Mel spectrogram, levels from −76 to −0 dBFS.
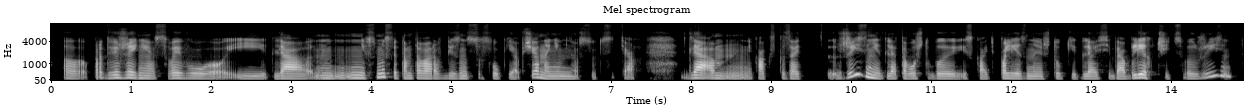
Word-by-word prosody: э, 140 Hz, -1 st, -1 dB, 0.2 s
продвижения 160 Hz, -2 st, +2 dB
своего 145 Hz, -2 st, -1 dB
и 130 Hz, -1 st, -4 dB
для 135 Hz, -1 st, +4 dB
н 150 Hz, -1 st, -3 dB, 0.2 s
н 160 Hz, -, +2 dB
не 155 Hz, -, 0 dB
в 145 Hz, -, -3 dB
смысле, 205 Hz, -3 st, -1 dB
там, 145 Hz, -1 st, -2 dB
товаров, 140 Hz, -2 st, +2 dB
бизнес 140 Hz, -1 st, -5 dB
услуг. 140 Hz, -1 st, -8 dB
Я 125 Hz, -, -4 dB
вообще 195 Hz, -, +2 dB
анонимно 130 Hz, -6 st, -1 dB
в -, -, -13 dB
соцсетях. -, -, -8 dB, 0.5 s
Для, 160 Hz, -1 st, +7 dB
ам, 150 Hz, -2 st, -3 dB
как -, -, -1 dB
сказать, 135 Hz, -2 st, -3 dB, 0.3 s
жизни, 200 Hz, -, +2 dB
для 135 Hz, 0 st, -1 dB
того, 140 Hz, +1 st, -1 dB
чтобы 130 Hz, -2 st, -2 dB
искать 125 Hz, -1 st, -5 dB
полезные 135 Hz, -3 st, +1 dB
штуки 130 Hz, -1 st, -8 dB
для 130 Hz, -1 st, +1 dB
себя, 125 Hz, +1 st, -1 dB
облегчить 165 Hz, +7 st, +5 dB
свою 135 Hz, -1 st, -6 dB
жизнь, 260 Hz, -, -3 dB
140 Hz, 140 wpm, -23 LUFS, 135-155 Hz, 0.5 s, Для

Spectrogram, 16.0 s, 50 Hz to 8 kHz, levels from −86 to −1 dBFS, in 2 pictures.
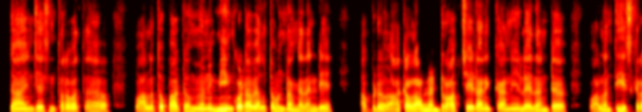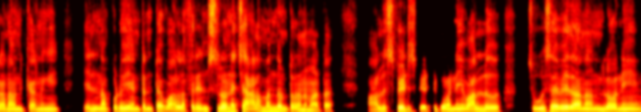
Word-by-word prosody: Join 160 Hz, 0 st, +1 dB
చేసిన 165 Hz, -1 st, -1 dB
తర్వాత 155 Hz, 0 st, -1 dB, 0.6 s
వాళ్ళతో 150 Hz, +5 st, +1 dB
పాటు 175 Hz, +1 st, +1 dB, 0.2 s
మని 160 Hz, 0 st, +2 dB
మేము 155 Hz, +3 st, +5 dB
కూడా 180 Hz, +1 st, +6 dB
వెళ్తూ 160 Hz, +4 st, -1 dB
ఉంటాం 160 Hz, -4 st, 0 dB
గదండీ! 120 Hz, +1 st, -2 dB, 0.5 s
అప్పుడు 150 Hz, +4 st, -2 dB, 0.2 s
అక్కడ 135 Hz, +1 st, +1 dB
వాళ్ళని 140 Hz, +1 st, +3 dB
డ్రాప్ 135 Hz, +1 st, +1 dB
చేయడానికి 165 Hz, -2 st, +2 dB
కానీ, 150 Hz, +1 st, 0 dB
లేదంటే 135 Hz, 0 st, 0 dB, 0.4 s
వాళ్ళని 135 Hz, +1 st, -3 dB
తీసుకురావడానికి 150 Hz, +1 st, 0 dB
కానీ 150 Hz, 0 st, -1 dB, 0.5 s
ఎళ్ళినప్పుడు 165 Hz, +4 st, -1 dB
ఏంటంటే 160 Hz, +3 st, -1 dB
వాళ్ళ 160 Hz, -1 st, +2 dB
ఫ్రెండ్స్‌లోనే 190 Hz, +6 st, +1 dB
చాలామంది 180 Hz, +3 st, 0 dB
ఉంటారనమాట. 140 Hz, -6 st, -1 dB, 0.6 s
ఆళ్ళు 140 Hz, +1 st, -2 dB
స్పెక్స్ 145 Hz, -1 st, +2 dB
పెట్టుకొని 155 Hz, 0 st, 0 dB
వాళ్ళు 140 Hz, 0 st, +1 dB, 0.5 s
చూసే 180 Hz, +2 st, +2 dB
విధానంలో‌ని 155 Hz, -1 st, +3 dB
155 Hz, 125 wpm, -23 LUFS, 145-165 Hz, 0.6 s, కూడా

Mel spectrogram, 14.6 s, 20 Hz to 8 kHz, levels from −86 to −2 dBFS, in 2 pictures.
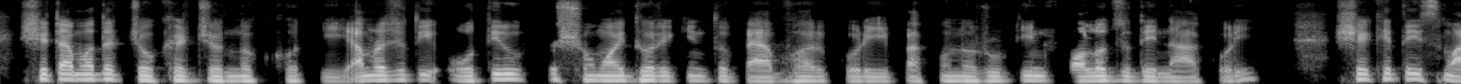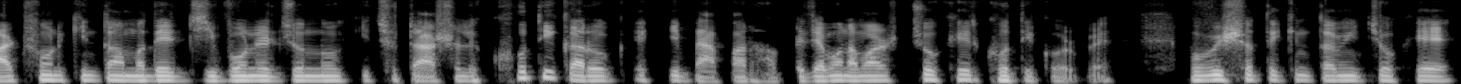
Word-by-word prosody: সেটা 140 Hz, 0 st, +2 dB
আমাদের 135 Hz, 0 st, +4 dB
চোখের 115 Hz, 0 st, +2 dB
জন্য 105 Hz, 0 st, +2 dB, 0.2 s
ক্ষতি।" 100 Hz, -2 st, -6 dB
আমরা 120 Hz, +2 st, +4 dB
যদি 125 Hz, +1 st, -3 dB, 0.2 s
অতিরিক্ত 140 Hz, +6 st, +1 dB, 0.2 s
সময় 115 Hz, -1 st, +3 dB
ধরে 115 Hz, -1 st, +4 dB
কিন্তু 110 Hz, -1 st, -5 dB
ব্যবহার 100 Hz, +2 st, +1 dB
করি 100 Hz, 0 st, -1 dB
বা 95 Hz, -, -1 dB
কোন 110 Hz, -1 st, 0 dB
রুটিন 110 Hz, +2 st, 0 dB
ফলো 105 Hz, +1 st, +4 dB
যদি 105 Hz, -1 st, 0 dB
না 90 Hz, -, 0 dB
করি, 105 Hz, +6 st, -5 dB, 0.5 s
সেক্ষেত্রে 140 Hz, +1 st, +1 dB
স্মার্টফোন 115 Hz, +2 st, +2 dB
কিন্তু 120 Hz, -1 st, -3 dB
আমাদের 110 Hz, 0 st, +4 dB
জীবনের 110 Hz, 0 st, +3 dB
জন্য 110 Hz, -1 st, +2 dB, 0.2 s
কিছুটা 110 Hz, -, -7 dB
আসলে 110 Hz, 0 st, -3 dB
ক্ষতিকারক 120 Hz, -, +1 dB, 0.2 s
একটি 115 Hz, +2 st, -7 dB
ব্যাপার 85 Hz, +2 st, -1 dB
হবে 85 Hz, -, -14 dB
যেমন 115 Hz, +2 st, +3 dB
আমার 110 Hz, 0 st, +3 dB, 0.2 s
চোখের 130 Hz, 0 st, 0 dB
ক্ষতি 115 Hz, -4 st, 0 dB
করবে। -, -, -9 dB, 0.5 s
ভবিষ্যতে 125 Hz, 0 st, +2 dB
কিন্তু 115 Hz, -2 st, -6 dB
আমি 115 Hz, 0 st, +1 dB
চোখে 110 Hz, +1 st, 0 dB
110 Hz, 170 wpm, -27 LUFS, 105-120 Hz, 0.5 s, আমাদের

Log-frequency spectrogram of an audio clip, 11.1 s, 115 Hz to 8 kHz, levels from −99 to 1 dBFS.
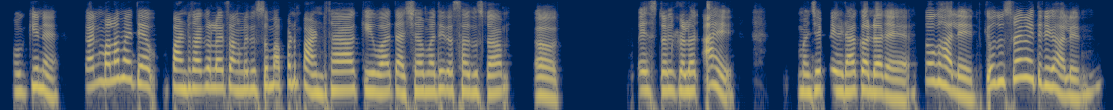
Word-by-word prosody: हो 235 Hz, -, -3 dB
की 290 Hz, -, +2 dB
नाही? 235 Hz, -8 st, 0 dB, 0.3 s
कारण 285 Hz, +4 st, -1 dB
मला 345 Hz, +2 st, +2 dB
माहिती 380 Hz, -5 st, +1 dB
आहे, 295 Hz, -, +2 dB, 0.2 s
पांढरा 270 Hz, -1 st, +2 dB
कलर 275 Hz, 0 st, +1 dB
चांगला 255 Hz, -2 st, 0 dB
दिसतो. 260 Hz, +3 st, -1 dB
मग 300 Hz, -, +1 dB
आपण 320 Hz, +2 st, -2 dB
पांढरा 250 Hz, -1 st, +2 dB
किंवा 240 Hz, -2 st, +2 dB
त्याच्यामध्ये 240 Hz, +2 st, 0 dB
असा 240 Hz, 0 st, -1 dB
दुसरा 230 Hz, -1 st, 0 dB, 0.4 s
अ, 205 Hz, -2 st, +1 dB, 0.8 s
पेस्टल 250 Hz, 0 st, 0 dB
कलर 245 Hz, 0 st, +4 dB, 0.2 s
आहे, 305 Hz, -, 0 dB, 0.7 s
म्हणजे 235 Hz, +1 st, +1 dB
पेढा 240 Hz, -1 st, +4 dB
कलर 235 Hz, -3 st, +3 dB
आहे, 185 Hz, -3 st, 0 dB, 0.2 s
तो 355 Hz, 0 st, 0 dB
घालेन 215 Hz, -, +2 dB
किंवा 315 Hz, -, +1 dB
दुसरा 365 Hz, +3 st, +2 dB
काहीतरी 375 Hz, -7 st, +1 dB
घालेन. 215 Hz, -1 st, -1 dB
250 Hz, 170 wpm, -23 LUFS, 235-290 Hz, 0.8 s, कलर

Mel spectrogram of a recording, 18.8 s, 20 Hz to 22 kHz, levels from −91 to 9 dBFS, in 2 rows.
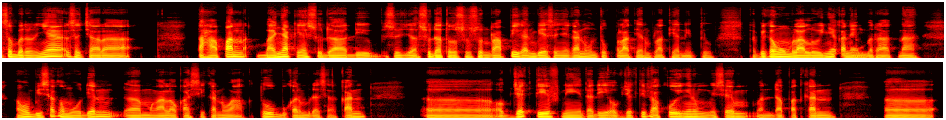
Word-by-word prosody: sebenarnya 125 Hz, +7 st, +4 dB
secara 95 Hz, -7 st, 0 dB, 0.7 s
tahapan 120 Hz, +8 st, +6 dB
banyak, 110 Hz, +8 st, +5 dB
ya, -, -, +4 dB
sudah 95 Hz, -3 st, 0 dB
di 95 Hz, 0 st, -1 dB
sudah- 105 Hz, -5 st, -2 dB
sudah 110 Hz, -3 st, +4 dB
tersusun 105 Hz, +1 st, -1 dB
rapi, 100 Hz, +8 st, +2 dB
kan, 105 Hz, +3 st, +1 dB
biasanya, 95 Hz, -1 st, 0 dB
kan, 105 Hz, +3 st, 0 dB
untuk 100 Hz, -4 st, -4 dB
pelatihan-pelatihan 90 Hz, 0 st, -3 dB
itu, 90 Hz, +1 st, -11 dB, 0.4 s
tapi 115 Hz, -, -1 dB
kamu 125 Hz, +2 st, +6 dB
melaluinya, 105 Hz, +3 st, +3 dB
kan, 115 Hz, -, 0 dB
yang 95 Hz, -, -2 dB
berat. 90 Hz, -1 st, -3 dB
Nah, 90 Hz, -1 st, -3 dB, 0.4 s
kamu 130 Hz, +5 st, +3 dB
bisa 110 Hz, +8 st, 0 dB
kemudian, 125 Hz, +5 st, 0 dB
eee, 100 Hz, 0 st, -2 dB
mengalokasikan 95 Hz, 0 st, -4 dB
waktu 90 Hz, +5 st, -6 dB
bukan 105 Hz, -2 st, -4 dB
berdasarkan, 105 Hz, +7 st, -4 dB, 0.6 s
eee, 90 Hz, -1 st, -3 dB
objektif, 125 Hz, -, +2 dB
nih, 105 Hz, -2 st, -1 dB
tadi 105 Hz, +3 st, -1 dB
objektif 95 Hz, +8 st, -4 dB
aku 135 Hz, -2 st, +1 dB
ingin 120 Hz, 0 st, +2 dB
misal 110 Hz, +2 st, -1 dB
mendapatkan, 95 Hz, +2 st, -4 dB, 0.5 s
eee, 90 Hz, -1 st, -2 dB
100 Hz, 135 wpm, -23 LUFS, 95-115 Hz, 0.7 s, tahapan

